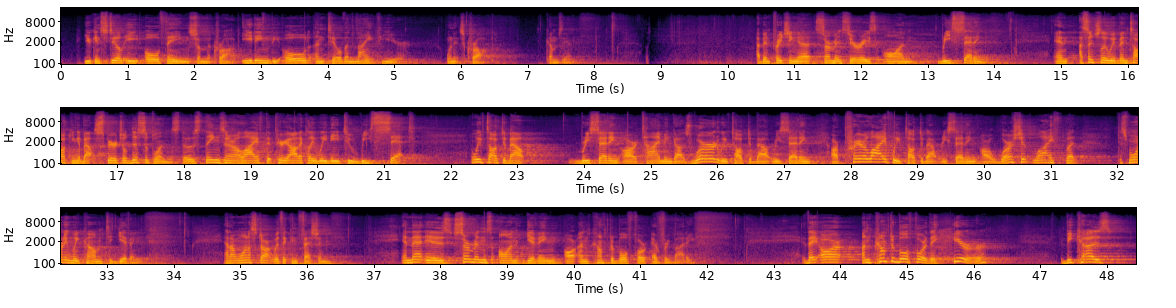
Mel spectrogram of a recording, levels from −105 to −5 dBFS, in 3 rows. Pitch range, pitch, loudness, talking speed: 120-160 Hz, 135 Hz, -24 LUFS, 130 wpm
